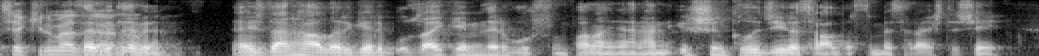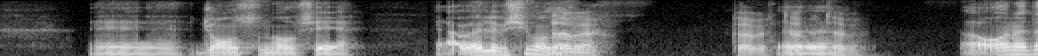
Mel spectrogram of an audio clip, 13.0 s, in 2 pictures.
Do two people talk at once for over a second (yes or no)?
no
